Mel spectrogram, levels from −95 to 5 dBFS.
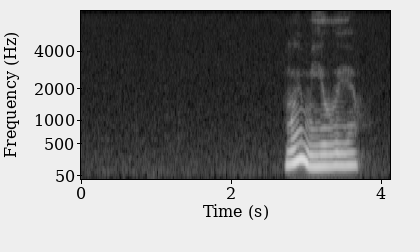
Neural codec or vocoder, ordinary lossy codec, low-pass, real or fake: none; none; none; real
